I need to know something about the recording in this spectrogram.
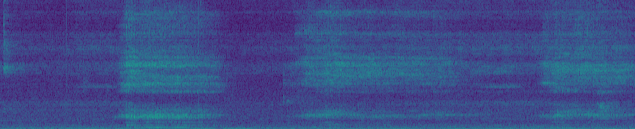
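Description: A person breathing audibly through a face mask: three slow breaths about two seconds apart, over a low steady hum.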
